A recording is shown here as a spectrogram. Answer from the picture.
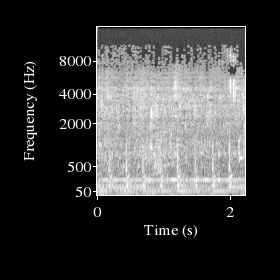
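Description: River water laps steadily against a small boat, a continuous wash broken by soft, irregular splashes and trickles, with no voices present.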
